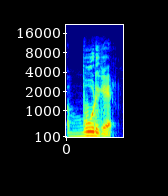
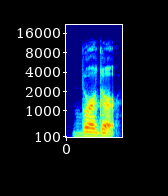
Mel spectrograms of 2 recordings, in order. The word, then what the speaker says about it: burger: para los principiantes porque quieren decir burger y no es burger es como ese sonido tan atrapado en la garganta pero más que la garganta está en la lengua y en la parte baja en la boca burger ok basta boots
